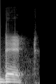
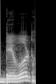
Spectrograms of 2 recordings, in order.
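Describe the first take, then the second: First: ডেট in one syllable, silent b; correct pronunciation. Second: ডেবিট with the b sounded; spelling pronunciation. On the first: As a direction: say ডেট with no b sound. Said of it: "হবে ডেট". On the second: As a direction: say ডেবিট in two syllables, as spelt. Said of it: "ডেবিট হওয়ার কথা". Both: Shown as a demonstration.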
